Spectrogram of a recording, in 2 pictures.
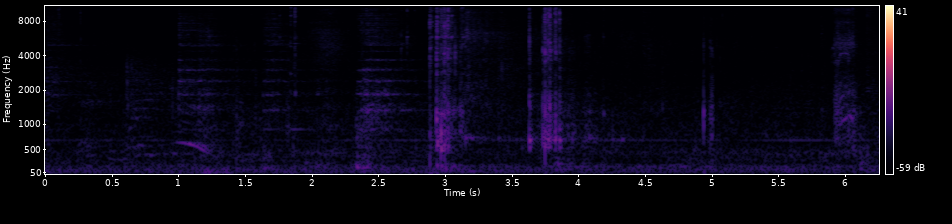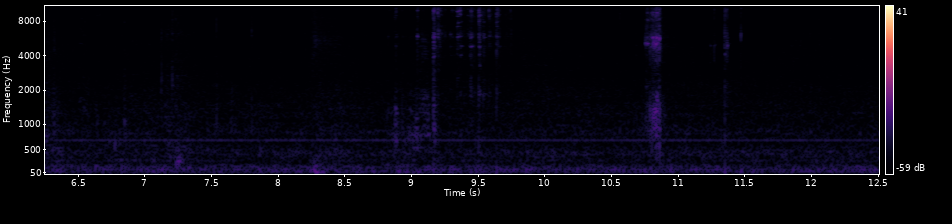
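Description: Screws and metal door hardware being handled: scattered light metallic clicks and jingling, with a few sharp knocks, the loudest about three and four seconds in.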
